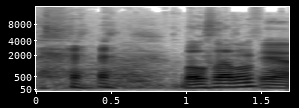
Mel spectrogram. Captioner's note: laughs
